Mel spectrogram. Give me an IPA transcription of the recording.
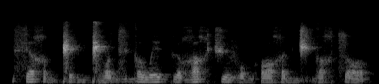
s ɪ χ ə ɡ ǁ ʉ ɡ ɡ͡ǁ ɔ d͡z ɪ ɡ ʌ w e k ʉ ʁ ə χ t͡ʃ ʉ v ɔ ɡ ʔ ɔ χ e ɡ d͡ʒ ə ɡ ʌ χ t͡s ɔ

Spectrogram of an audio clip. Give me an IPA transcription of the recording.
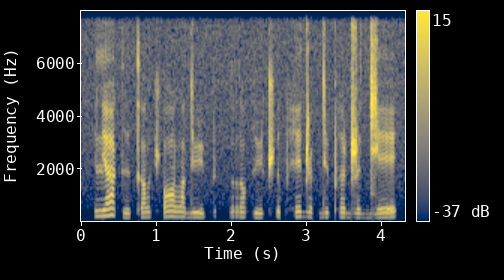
lʲ a k ɨ kʼ ə lˠ t͡ʃʼ ɔ lˠ ɨ d y p | r ɔ k y t͡ʃʼ ɨ p h e d ɭ ɪ p d y pʰ ə ɖ͡ʐ ɨ d d͡ʑ e

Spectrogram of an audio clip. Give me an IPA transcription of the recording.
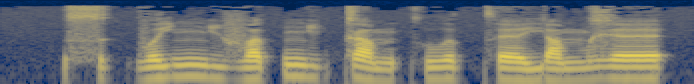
s ə˨˩ k̚ v ə˧ j ɲ i˨˩ v a˦˥ t̚ ɲ i˧˥ k a˨˩ m t̪ʰ u˧ ə̯ t̪ʰ ɛ˧ j a˧˥ m ɣ ɛ˧

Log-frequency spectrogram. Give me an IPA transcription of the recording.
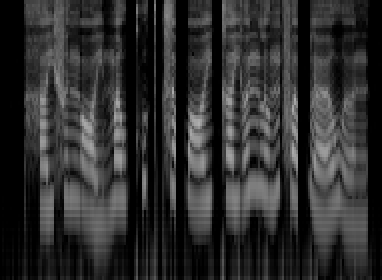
h ɐ˨˧ j f ɪ˧ ŋ ɔː˨˩ j m ɐ˧ w kʷʰ ɐ˥ k̚ t͡s ɐ˥ p̚ ɔː˨˥ j k ɐ˨ j ɵ˧ n l ʊ˨˥ ŋ f ɐ˨˥ p̚ l œː˨˥ w ɵ˨ n

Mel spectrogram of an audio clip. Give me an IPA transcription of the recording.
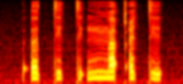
ʔ ɐ tː e tː ɪ ʔ mː a ʔ qʼ i tː ɪ

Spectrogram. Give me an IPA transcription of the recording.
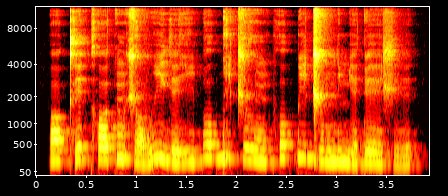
ɔ˨ kʼ e˦˨ kʰ ɔ˦ t ũ˦ ʃ ɔ˨ v i˦˨ j e˨ ɣ i˨ ɓ oː˦ ɡ͡b i˦ t͡ʃ ʊ˦ ɣ ũ˨ pʰ o˦ k͡p i˦ d͡ʒ o˦ ŋ ɪ˦ ɲ e˨ ɗ eː˦˨ ʃ ɪ˨˦

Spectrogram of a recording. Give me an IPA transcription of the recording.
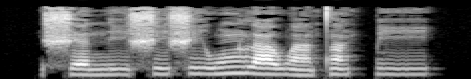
ʃ ɛ˨ n i˨ ʃ i˨ ʃ i˧ w ũ˦ l a˧ w ã˨ t ã˧ k͡p i˧

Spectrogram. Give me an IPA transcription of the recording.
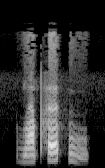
b ã pʰ ɐ θ u

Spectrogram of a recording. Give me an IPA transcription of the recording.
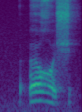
ʔ ə ʁʷ e ʃ

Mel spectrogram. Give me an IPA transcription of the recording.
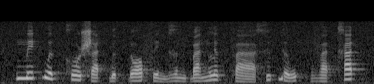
m e˦˥ t̚ w ə˦˥ k̚ x o˧ ʂ a˨˩ t̚ ɓ ə˨˩ k̚ ɗ ɔ˧˥ f e˨˩˨ ŋ ɣ ə˨˩ ŋ ɓ a˧˥ n l ə˦˥ k̚ f aː˨˩ x ɨ˦˥ p̚ j ə˧˥ w | v a˨˩ t̚ x a˦˥ t̚

